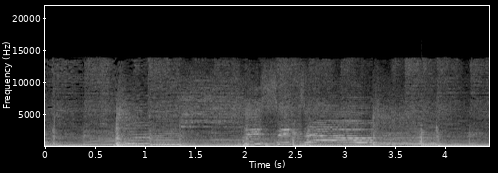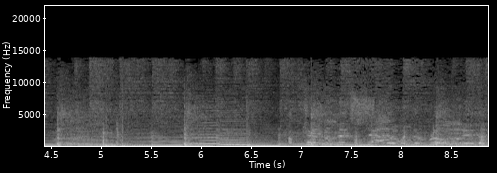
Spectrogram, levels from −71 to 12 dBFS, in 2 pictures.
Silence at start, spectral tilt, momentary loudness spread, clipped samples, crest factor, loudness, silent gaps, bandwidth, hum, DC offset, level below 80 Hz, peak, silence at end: 0 s; -5.5 dB/octave; 3 LU; under 0.1%; 16 dB; -17 LUFS; none; 14.5 kHz; none; under 0.1%; -24 dBFS; 0 dBFS; 0 s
